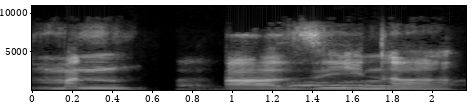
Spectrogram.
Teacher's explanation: নুন সাকিনের পরে পরে হুরফে হালাকির ছটি অক্ষরের মধ্যে হামজা এসেছে তাহলে নুন সাকিনের আওয়াজটা কি আওয়াজটা গুন্না না করে জাহির করে তাড়াতাড়ি পড়তে হয় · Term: ইজহারে হালকি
